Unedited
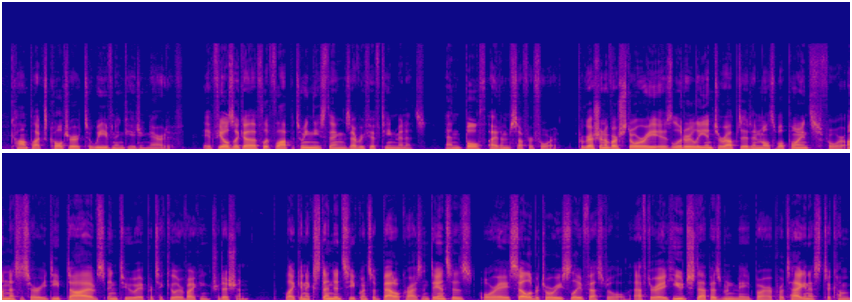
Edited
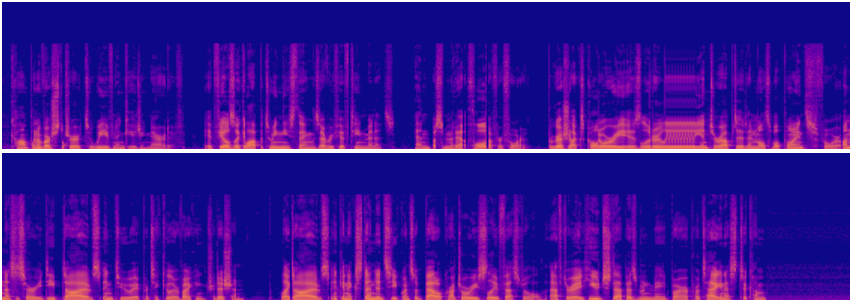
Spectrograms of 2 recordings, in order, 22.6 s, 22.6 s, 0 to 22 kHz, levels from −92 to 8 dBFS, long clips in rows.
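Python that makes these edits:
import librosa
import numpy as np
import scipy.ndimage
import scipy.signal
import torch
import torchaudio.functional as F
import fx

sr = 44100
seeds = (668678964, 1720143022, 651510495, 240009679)

y = fx.edit(x, sr, fx.swap(start_s=0.43, length_s=0.36, other_s=7.99, other_length_s=0.37),
    fx.cut(start_s=3.23, length_s=0.42),
    fx.reverse_span(start_s=6.16, length_s=0.74),
    fx.stutter(start_s=9.26, slice_s=0.04, count=10),
    fx.duplicate(start_s=12.15, length_s=0.62, to_s=15.2),
    fx.cut(start_s=16.76, length_s=1.68), tone=tone)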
